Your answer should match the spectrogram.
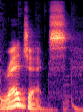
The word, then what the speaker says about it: regex: times a week however in my head it's always been regex r g like giraffe so interesting about that uh interesting about that JD thank you Andy sleuth for the follow by the way is regex is short for regular expression so unless you say regular then saying regex is actually technically incorrect so it's kind of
